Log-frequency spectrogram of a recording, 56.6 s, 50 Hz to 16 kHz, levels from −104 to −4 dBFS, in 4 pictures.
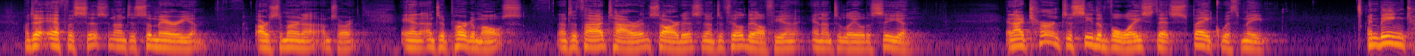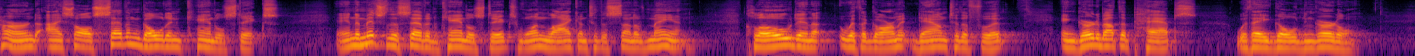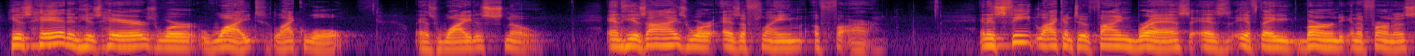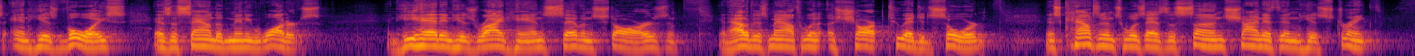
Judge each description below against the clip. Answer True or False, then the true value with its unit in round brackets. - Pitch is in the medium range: False (125 Hz)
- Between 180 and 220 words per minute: False (160 wpm)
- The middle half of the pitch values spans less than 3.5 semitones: True (2.9 semitones)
